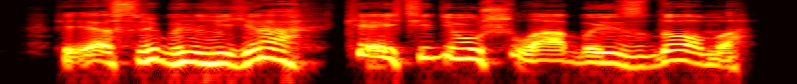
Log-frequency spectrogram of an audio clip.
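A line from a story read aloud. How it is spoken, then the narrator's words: Tearful, broken cry. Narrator (Russian): сквозь слезы выкрикнул прерывистым голосом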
